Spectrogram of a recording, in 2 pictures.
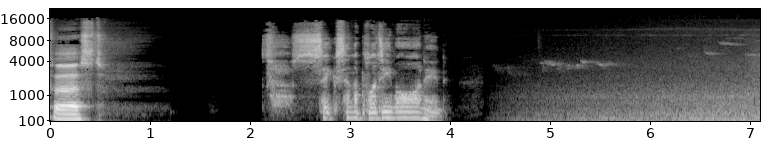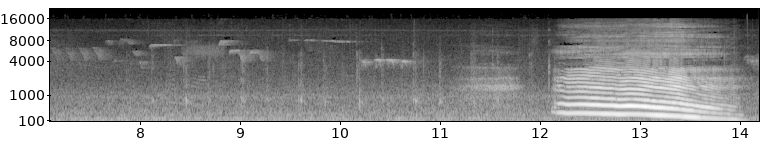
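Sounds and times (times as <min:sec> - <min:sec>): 
speech: 0:00.0 - 0:00.6, 0:02.7 - 0:04.0, 0:12.1 - 0:12.7
faint bird chirps: 0:06.4 - 0:11.6
person letting out a long voiced yawn: 0:12.1 - 0:14.1.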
